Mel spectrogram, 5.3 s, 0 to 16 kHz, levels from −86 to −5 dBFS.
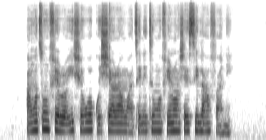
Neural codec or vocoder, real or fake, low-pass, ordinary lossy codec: none; real; 14.4 kHz; none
